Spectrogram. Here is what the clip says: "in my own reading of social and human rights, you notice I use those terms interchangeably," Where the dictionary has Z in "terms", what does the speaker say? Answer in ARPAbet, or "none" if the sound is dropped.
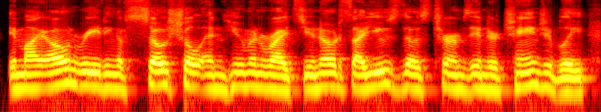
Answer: Z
